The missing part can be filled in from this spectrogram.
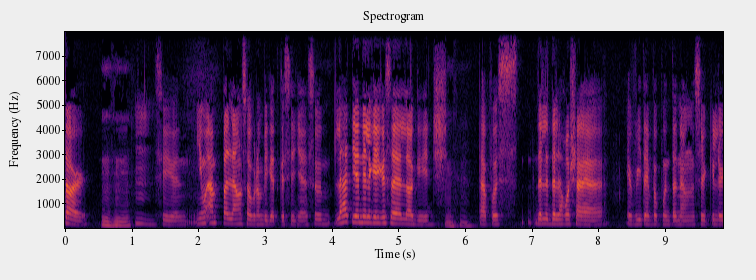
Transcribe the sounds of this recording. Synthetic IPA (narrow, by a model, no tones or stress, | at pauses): t̪aɹ | sojonjʊŋʔampːɐlɐŋsobɾɐŋbɪɡɐt̪̚kɐsɛɲasolɐhat̪̚jonːɪlɐɡajkosɐloɡɛd͡ʒt̪aːposd̪ɐlɐd̪ɐlɐkoʃa | ʔɛvɾit̪ajmpɐpʊnt̪ɐnɐŋsɛɹkjʊlɐ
